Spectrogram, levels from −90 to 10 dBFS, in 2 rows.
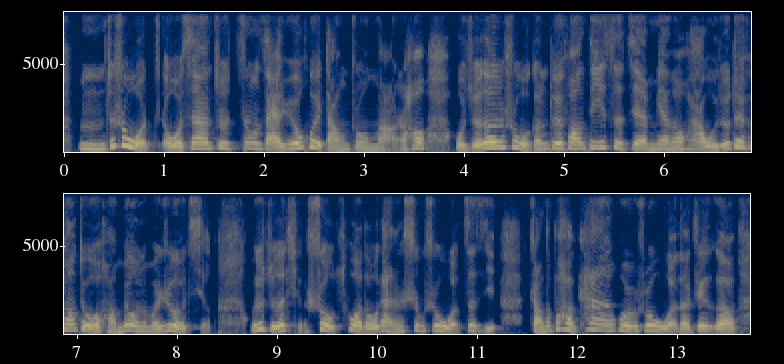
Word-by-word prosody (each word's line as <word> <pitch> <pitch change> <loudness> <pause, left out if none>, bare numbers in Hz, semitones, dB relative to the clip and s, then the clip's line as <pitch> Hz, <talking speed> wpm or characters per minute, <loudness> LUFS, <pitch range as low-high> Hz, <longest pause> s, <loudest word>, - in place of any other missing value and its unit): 嗯 240 -1 -1
就 370 - -1
是 425 +3 +4
我 385 - +7 0.2
我 - - +3
现 - - -5
在 280 -1 +2
就 280 0 -3
正 275 0 -6
在 230 -4 +2
约 245 +5 +2
会 310 +4 +3
当 200 +1 -5
中 205 -1 -5
嘛， 200 0 -6
然 - - -5
后 280 0 -1 0.3
我 210 - 0
觉 215 +2 +1
得 305 +3 +7
是 315 - -12
我 - - +3
跟 235 +3 -3
对 265 -1 +5
方 275 0 0
第 300 +1 -5
1 310 - -1
次 310 -3 -2
见 245 -2 0
面 230 +1 -3
的 210 -1 -2
话， 225 -1 -4
我 195 -2 0
觉 225 - -1
得 - - +3
对 335 -1 +2
方 295 -1 -2
对 460 +11 +1
我 - - +5
好 - - -10
像 185 - -5
没 270 - -1
有 275 -4 +2
那 225 - -6
么 220 0 -2
热 265 +3 +2
情， 440 - -13 0.4
我 - - -4
就 340 - +3
觉 465 - 0
得 485 - +7
挺 - - -6
受 485 - +2
挫 300 - +1
的。 210 -2 -1
我 220 - +1
感 260 -2 -2
觉 - - -6
是 250 +5 -6
不 255 - -9
是 265 - -9
我 255 -2 +2
自 265 -3 -4
己 355 +9 -8 0.3
长 - - -1
得 - - -5
不 355 - -3
好 330 -2 0
看， 300 -3 -5
或 270 -5 +2
者 - - -3
说 265 +2 +2
我 230 - +1
的 205 - -1
这 240 +1 -1
个 205 -3 +1
265 Hz, 330 characters per minute, -25 LUFS, 225-300 Hz, 0.4 s, 我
